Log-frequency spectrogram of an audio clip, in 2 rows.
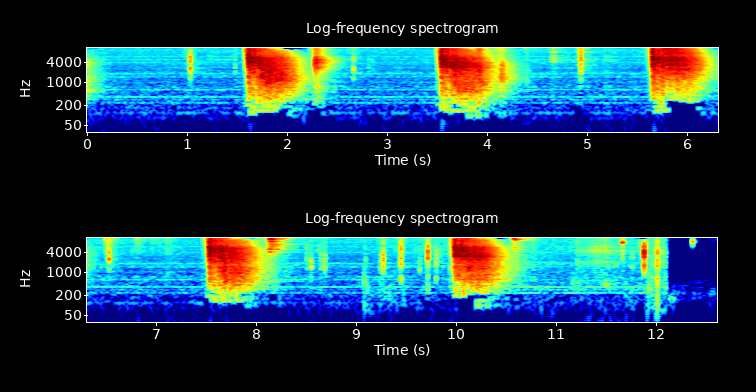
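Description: Cybergun/VFC Smith & Wesson M&P 9C gas blowback airsoft pistol firing on full auto, in five short bursts about two seconds apart. Faint clicks fall between the bursts.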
